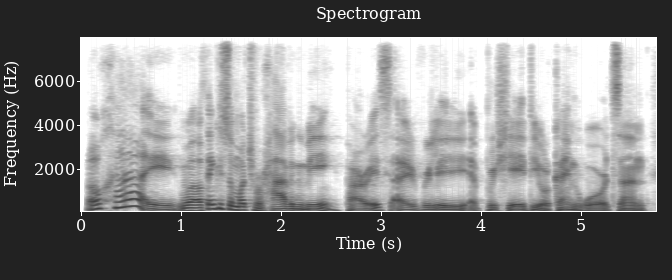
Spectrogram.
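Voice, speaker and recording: A man's voice: low-pitched, very animated, moderate pace. A man with a Latin American Spanish accent, speaking in a webinar interview as an AI consultant, friendly and hesitant with many fillers. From Argentina.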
